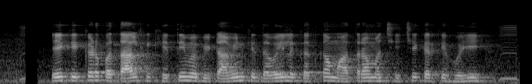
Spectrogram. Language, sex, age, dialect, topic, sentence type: Chhattisgarhi, male, 25-30, Eastern, agriculture, question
